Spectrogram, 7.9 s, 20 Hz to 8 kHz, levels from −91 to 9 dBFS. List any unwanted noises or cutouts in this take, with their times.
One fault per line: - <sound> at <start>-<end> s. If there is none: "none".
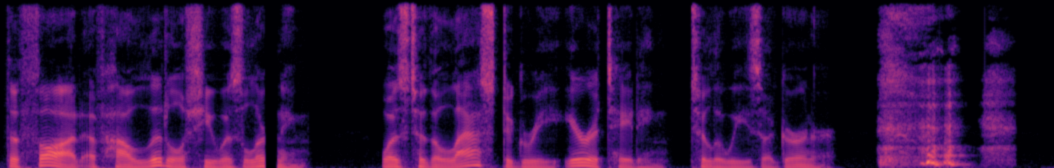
- dropout at 2.0-2.1 s
- laugh at 6.6-7.6 s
